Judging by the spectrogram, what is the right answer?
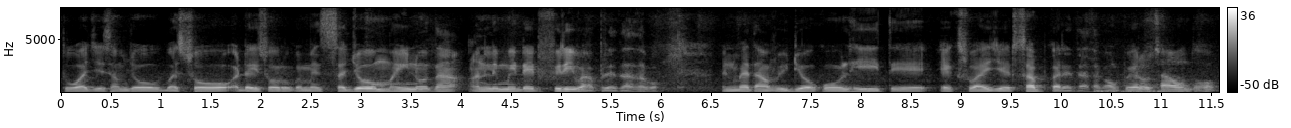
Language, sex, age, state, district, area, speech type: Sindhi, male, 30-45, Gujarat, Surat, urban, spontaneous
